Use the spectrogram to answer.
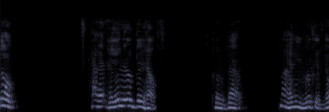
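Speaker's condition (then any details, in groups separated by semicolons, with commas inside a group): Parkinson's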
